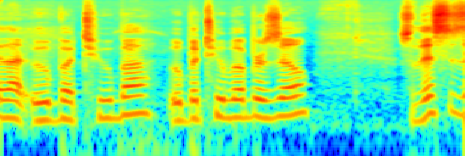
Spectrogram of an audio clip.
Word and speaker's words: Ubatuba: Ubatuba? Ubatuba, Brazil? So this is a different, it might be a different pronunciation in Portuguese.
